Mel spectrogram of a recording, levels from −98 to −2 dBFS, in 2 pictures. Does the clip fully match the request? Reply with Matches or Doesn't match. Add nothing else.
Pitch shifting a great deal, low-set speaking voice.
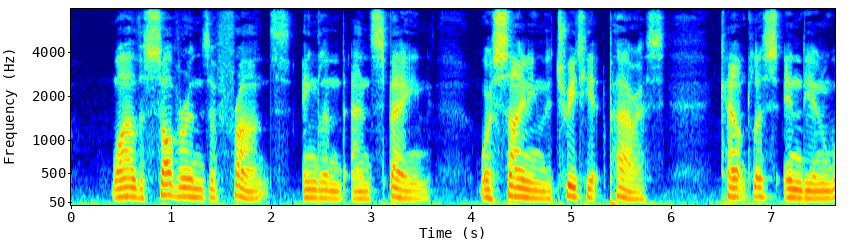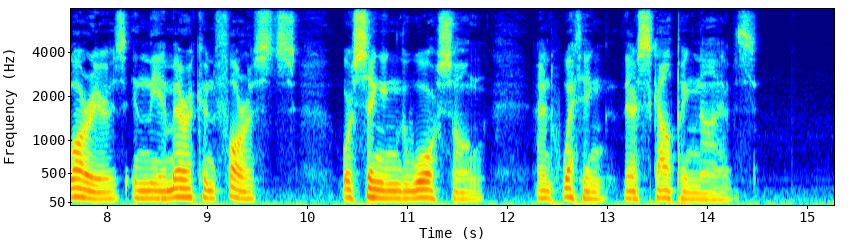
Doesn't match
